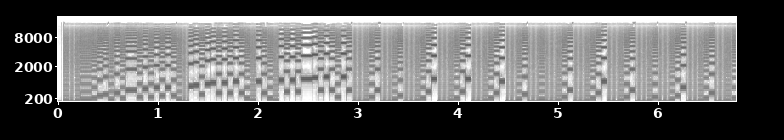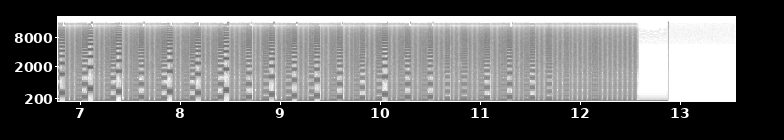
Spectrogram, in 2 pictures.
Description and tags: sortdemo qb45 heap
Audio demonstration of the heap sort algorithm from a Quick Basic 4.5 example program called SORTDEMO.BAS
pcspeaker, beep, algorithm, sound, sort, basic, sortdemo, qb45, programming, sorting, quick-basic, heap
